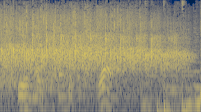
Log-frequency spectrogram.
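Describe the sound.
A crowd claps steadily in a dense, loud round of applause, with scattered voices and faint talk underneath before the clapping begins to fade at the end.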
